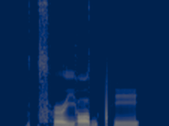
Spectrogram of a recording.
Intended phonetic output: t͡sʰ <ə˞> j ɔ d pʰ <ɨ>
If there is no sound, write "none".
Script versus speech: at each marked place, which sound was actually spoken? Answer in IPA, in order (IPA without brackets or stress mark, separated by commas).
ə˞, i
